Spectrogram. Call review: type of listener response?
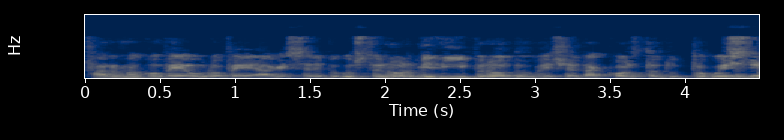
taking over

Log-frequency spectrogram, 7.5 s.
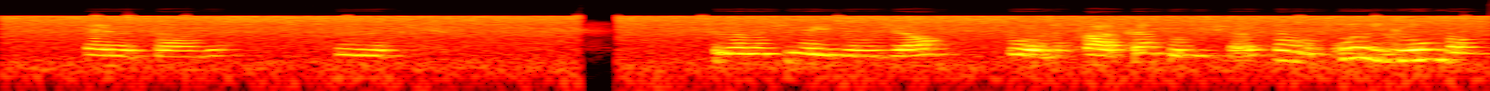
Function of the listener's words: listening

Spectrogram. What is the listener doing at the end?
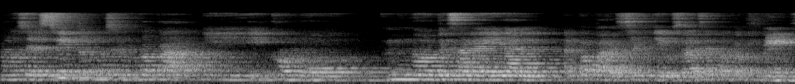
taking over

